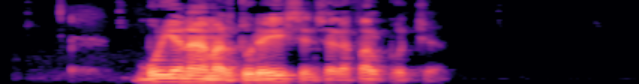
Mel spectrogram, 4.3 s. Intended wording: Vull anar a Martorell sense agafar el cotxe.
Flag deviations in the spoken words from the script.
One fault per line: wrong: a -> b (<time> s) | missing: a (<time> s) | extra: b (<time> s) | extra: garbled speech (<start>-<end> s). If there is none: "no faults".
no faults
